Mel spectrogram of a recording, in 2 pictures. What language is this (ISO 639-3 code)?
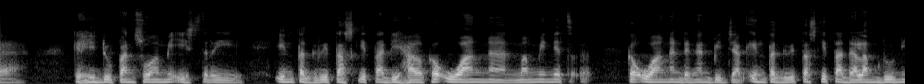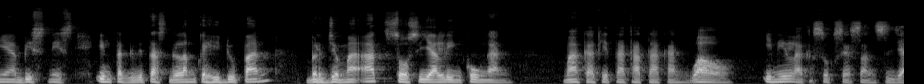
ind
